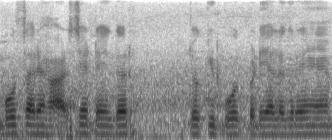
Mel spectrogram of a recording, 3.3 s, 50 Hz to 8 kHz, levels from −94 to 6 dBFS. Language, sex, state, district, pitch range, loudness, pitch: Hindi, male, Rajasthan, Bikaner, 130-135 Hz, -18 LUFS, 135 Hz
